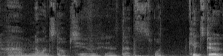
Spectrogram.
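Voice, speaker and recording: Vocal fry runs through the speech. The delivery is neither hurried nor slow. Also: man. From South Africa, Italian parents. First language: Italian. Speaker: flight service manager and mindfulness practitioner. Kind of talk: casual interview. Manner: hesitant, many fillers.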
